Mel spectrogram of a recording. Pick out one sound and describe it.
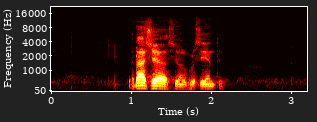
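A man speaks nearby in a large hall.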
